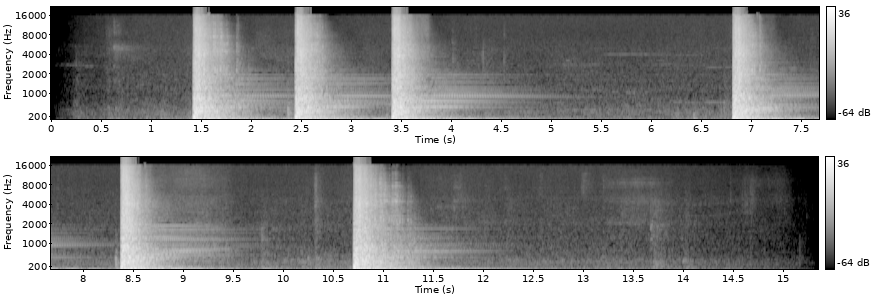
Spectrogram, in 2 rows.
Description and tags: Just a quick recording using a C1000 to create the sound of someone breaking out from behind a metal door (a lift). Its actually a simple tool cupboard door.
